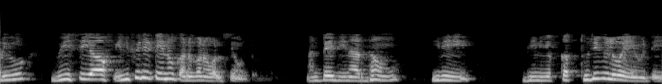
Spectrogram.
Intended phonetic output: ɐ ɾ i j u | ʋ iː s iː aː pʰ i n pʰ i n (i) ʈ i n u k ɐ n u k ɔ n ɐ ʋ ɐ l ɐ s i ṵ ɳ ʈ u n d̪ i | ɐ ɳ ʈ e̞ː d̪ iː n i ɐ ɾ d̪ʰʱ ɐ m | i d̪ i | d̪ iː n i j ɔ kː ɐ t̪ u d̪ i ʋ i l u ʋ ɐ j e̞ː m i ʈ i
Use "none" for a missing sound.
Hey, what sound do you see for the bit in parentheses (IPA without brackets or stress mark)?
i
